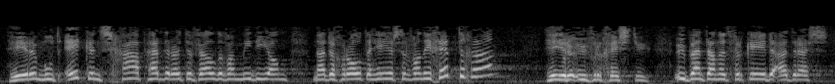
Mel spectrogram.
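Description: A preacher voicing a pleading, reluctant Moses. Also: male voice, very high voice, expressive, unhurried, slightly rough, long reverb tail, dull audio, pitched above the performer's own voice, exaggerated voice. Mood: protesting.

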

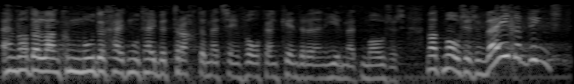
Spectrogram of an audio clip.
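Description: A male pastor delivers a slow, emphatic sermon in a church. His high voice swings widely in pitch. The sound is dull, with a long reverb and a faint hum. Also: very animated, breathy edge. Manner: emphatic, rhetorical, with dramatic pauses.

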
